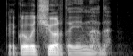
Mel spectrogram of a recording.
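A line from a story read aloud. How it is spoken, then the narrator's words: Gloomy. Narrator (Russian): мрачно хмурюсь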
